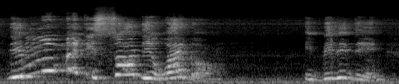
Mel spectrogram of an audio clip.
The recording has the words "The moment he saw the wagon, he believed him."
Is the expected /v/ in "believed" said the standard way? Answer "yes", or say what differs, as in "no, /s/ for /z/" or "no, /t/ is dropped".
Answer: no, /v/ is dropped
